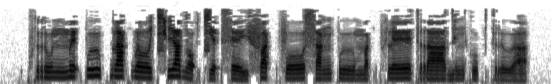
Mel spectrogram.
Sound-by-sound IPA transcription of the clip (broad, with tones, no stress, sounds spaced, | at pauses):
kʰ r u˧ n m e˥˩ ʔ p ɯː˥˩ p̚ l a˥˩ k̚ l ɤː˧ t͡ɕʰ i˥˩ a̯ d ɔ˨˩ ʔ t͡ɕ e˨˩ ʔ s eː˩˦ j f a˥˩ k̚ f oː˦˥ s a˦˥ ŋ p ɯː˧ m a˦˥ k̚ pʰ l eː˥˩ t r aː˧ d i˧ n k u˨˩ k̚ t r ɯ˨˩ a̯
